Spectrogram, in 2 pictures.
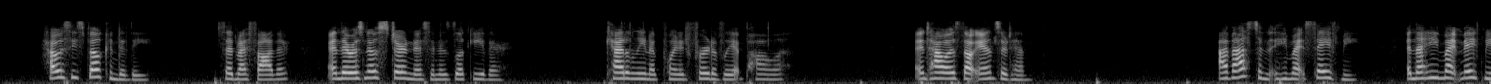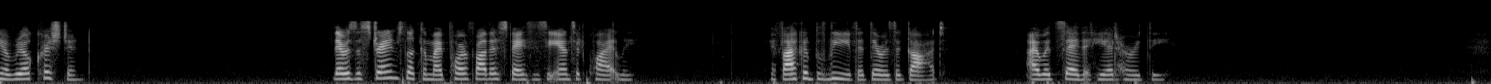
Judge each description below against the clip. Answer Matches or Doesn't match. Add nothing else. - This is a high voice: Matches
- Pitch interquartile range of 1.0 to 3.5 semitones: Matches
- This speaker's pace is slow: Doesn't match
